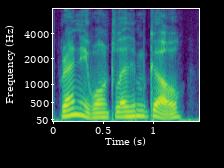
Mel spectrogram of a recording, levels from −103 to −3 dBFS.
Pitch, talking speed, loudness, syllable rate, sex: 130 Hz, 205 wpm, -16 LUFS, 4.9 syllables/s, male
